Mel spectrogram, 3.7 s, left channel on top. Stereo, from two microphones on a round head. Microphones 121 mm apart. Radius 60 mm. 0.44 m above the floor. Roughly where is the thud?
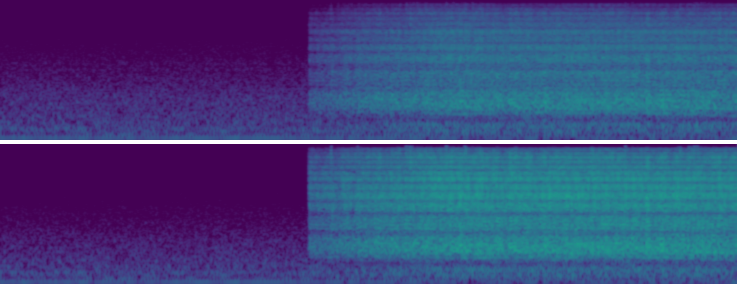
I don't hear a thud.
